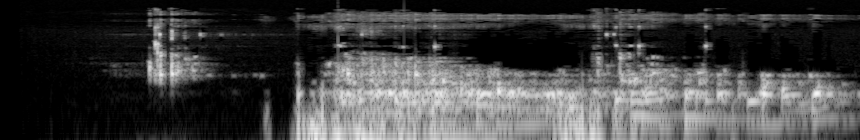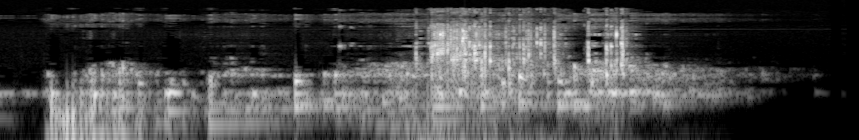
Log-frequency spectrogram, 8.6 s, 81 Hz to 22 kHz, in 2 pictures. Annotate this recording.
Bubbles cam
This is the audio extracted from an underwater camera, filming about 1.5 meters below the surface. The bubbles you can hear are from the videographer breathing out.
